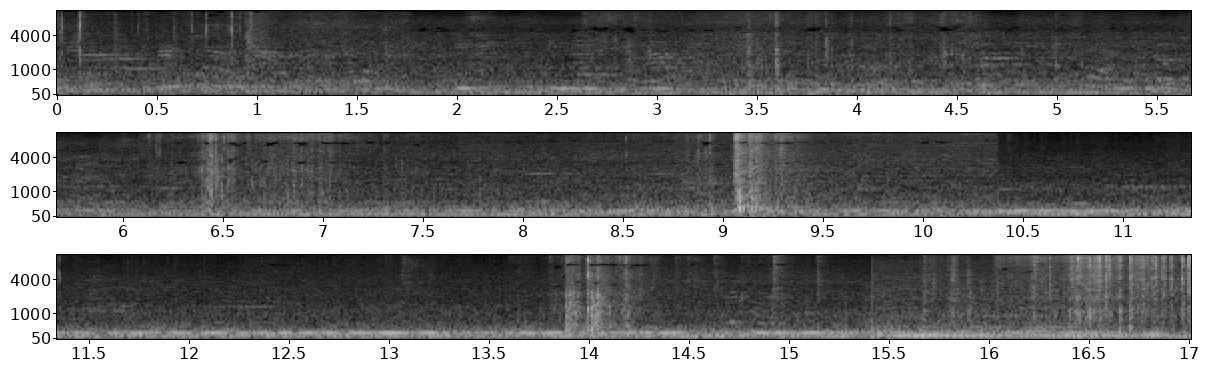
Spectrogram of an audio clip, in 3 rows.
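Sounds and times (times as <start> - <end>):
low hum: 5.8 - 17.0.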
